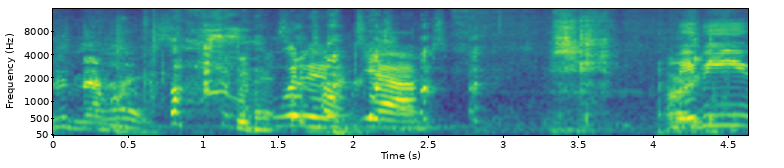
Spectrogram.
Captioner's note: laughter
